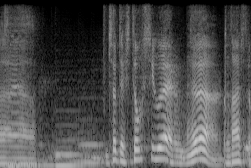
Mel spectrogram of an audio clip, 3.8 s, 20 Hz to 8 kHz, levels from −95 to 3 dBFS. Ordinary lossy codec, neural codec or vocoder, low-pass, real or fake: none; codec, 16 kHz, 0.5 kbps, X-Codec, HuBERT features, trained on general audio; 7.2 kHz; fake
